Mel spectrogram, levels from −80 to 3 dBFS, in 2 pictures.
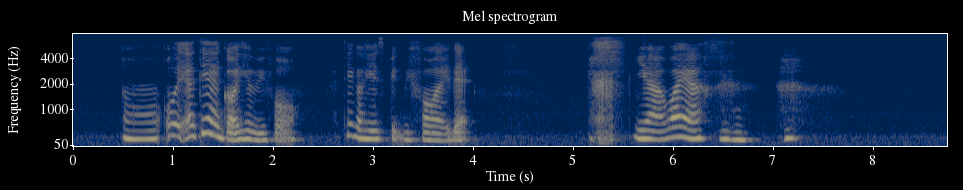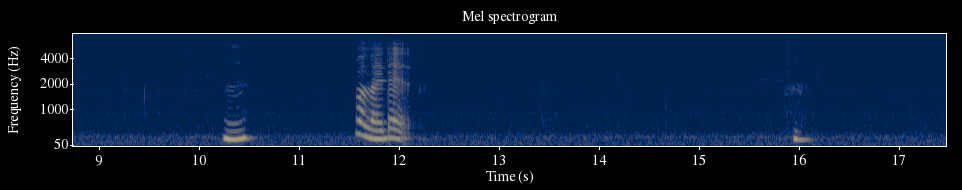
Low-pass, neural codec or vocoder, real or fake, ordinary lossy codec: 7.2 kHz; none; real; none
